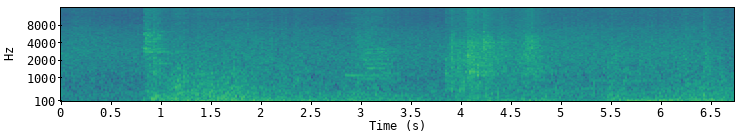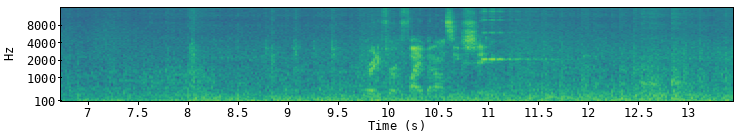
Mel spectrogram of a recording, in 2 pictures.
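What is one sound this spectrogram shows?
A heavy iron gate grinds and rumbles.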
